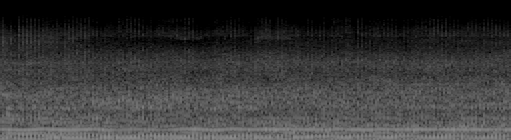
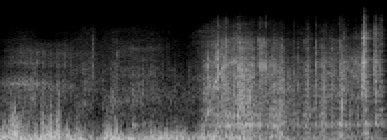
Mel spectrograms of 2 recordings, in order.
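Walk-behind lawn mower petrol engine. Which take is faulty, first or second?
second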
